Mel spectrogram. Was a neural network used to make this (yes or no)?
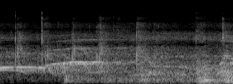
no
